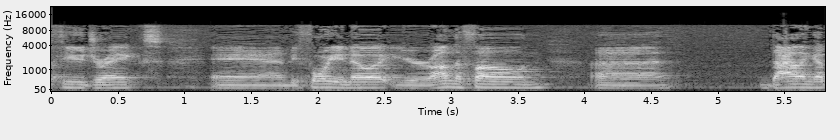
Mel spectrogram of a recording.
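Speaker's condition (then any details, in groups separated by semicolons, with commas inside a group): No condition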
